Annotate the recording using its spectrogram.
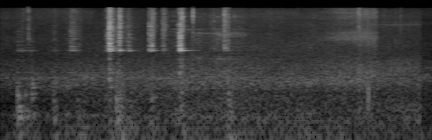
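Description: Two-inch square steel tube of a hitch-mount umbrella arm being slid into a car's trailer-hitch receiver: metal scraping with a series of clanks and clinks, the loudest a little after a second in.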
